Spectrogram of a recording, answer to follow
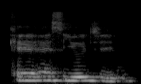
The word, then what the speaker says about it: K8SUG: And also we're going to have a K8SUG So if you don't know how to pronounce it, K8SUG, Kubernetes User Group, I say the K8SUG, okay?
